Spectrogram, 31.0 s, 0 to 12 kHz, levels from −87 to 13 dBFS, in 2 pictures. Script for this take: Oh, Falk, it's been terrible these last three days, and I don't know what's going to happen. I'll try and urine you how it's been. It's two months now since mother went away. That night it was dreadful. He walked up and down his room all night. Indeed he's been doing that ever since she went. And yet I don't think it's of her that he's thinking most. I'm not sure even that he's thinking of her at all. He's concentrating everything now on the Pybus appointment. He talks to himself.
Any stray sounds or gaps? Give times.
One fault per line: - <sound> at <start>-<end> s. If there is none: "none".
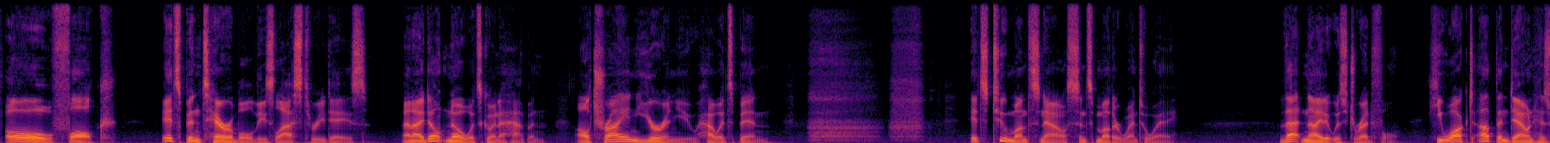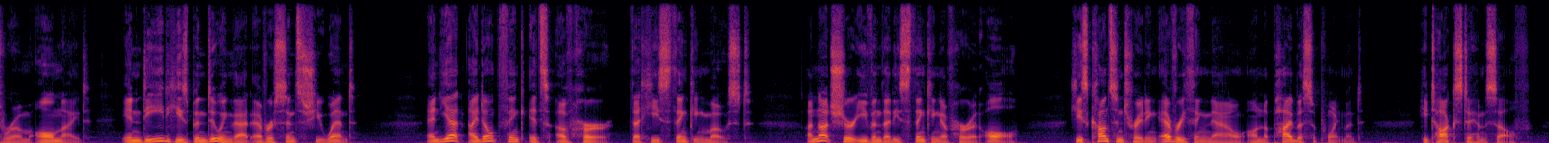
- breath at 8.1-9.4 s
